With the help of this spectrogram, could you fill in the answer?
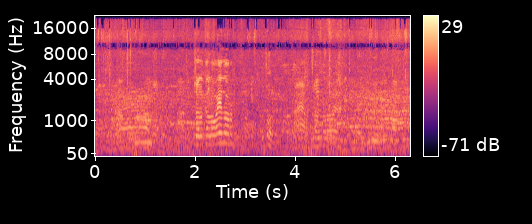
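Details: Agitated, raging cattle lowing: several overlapping harmonic moos, some rising and falling in pitch, over a noisy outdoor background with human voices talking.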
